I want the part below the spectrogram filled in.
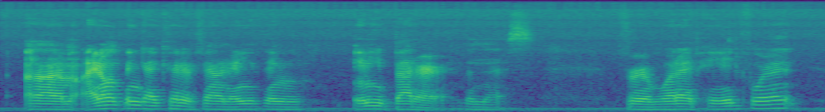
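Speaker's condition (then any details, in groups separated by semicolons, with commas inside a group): Cerebral palsy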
